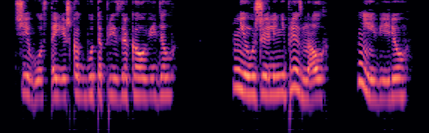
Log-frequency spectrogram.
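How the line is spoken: Professor scoffing. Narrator (Russian): хмыкнул профессор

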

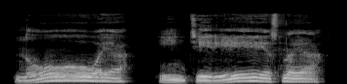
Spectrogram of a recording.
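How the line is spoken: Cat purring. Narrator (Russian): промурлыкал кот

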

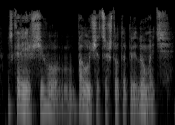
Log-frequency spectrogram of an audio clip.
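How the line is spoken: Uncertain. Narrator (Russian): неуверенно ответил Аверин

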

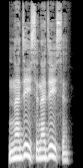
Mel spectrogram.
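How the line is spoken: Smirking. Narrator (Russian): хмыкнул Власов

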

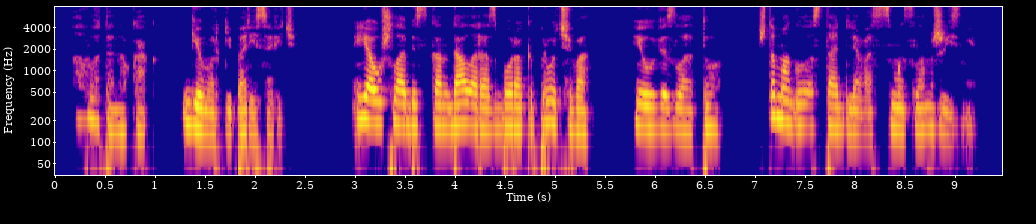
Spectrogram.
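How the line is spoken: Whisper in ear. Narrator (Russian): прошептав на ухо

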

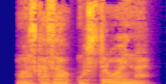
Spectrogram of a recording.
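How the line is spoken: Whisper. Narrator (Russian): шепнул Беляев

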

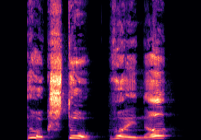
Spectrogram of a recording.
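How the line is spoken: Puzzled booming, orc. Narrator (Russian): озадаченно прогудел орк

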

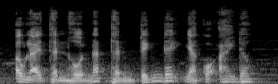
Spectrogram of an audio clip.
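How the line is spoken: Old woman muttering. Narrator (Vietnamese): Bà lẩm bẩm

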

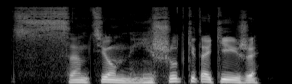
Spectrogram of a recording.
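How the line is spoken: Displeased mutter. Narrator (Russian): недовольно пробормотал Бракос

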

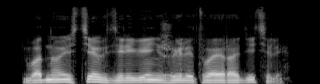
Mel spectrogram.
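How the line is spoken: Hollow, muffled voice. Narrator (Russian): голос прозвучал глухо

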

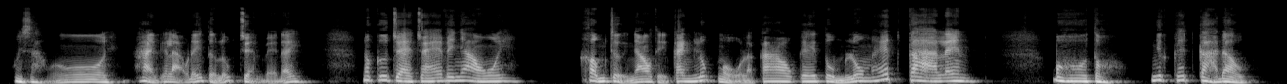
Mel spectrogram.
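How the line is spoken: Sighing. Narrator (Vietnamese): Mẹ nó thở dài

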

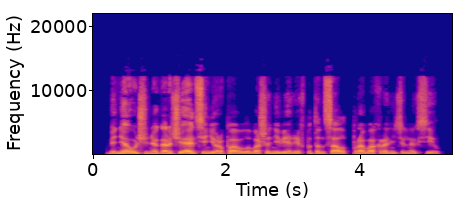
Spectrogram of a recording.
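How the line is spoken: Dry, curt. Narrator (Russian): сухо произнес сеньор Стакани

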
